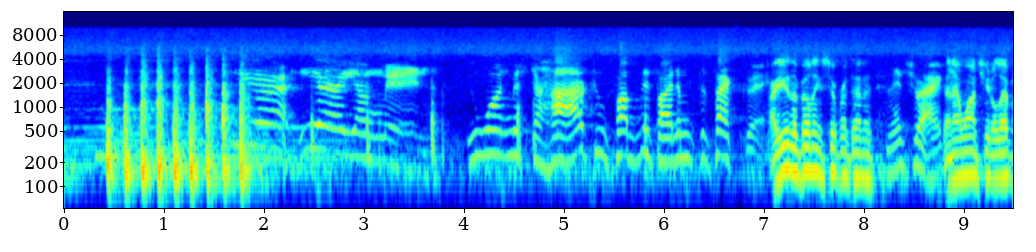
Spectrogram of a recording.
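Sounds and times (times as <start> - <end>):
heavy fists pounding on a wooden door: 0.5 - 1.9
speech: 4.5 - 9.4.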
